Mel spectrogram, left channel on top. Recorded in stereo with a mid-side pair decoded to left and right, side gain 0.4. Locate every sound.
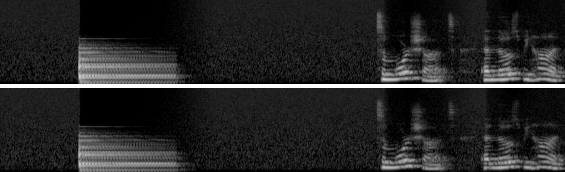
0.8 s a piano: 30° left, 2.0 m
3.8 s a woman speaking: 40° left, 7 m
